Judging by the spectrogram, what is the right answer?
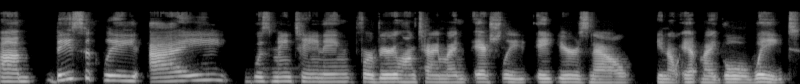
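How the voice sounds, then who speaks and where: A woman speaks at a fairly slow pace with a Chicago accent. Her pitch is fairly low, with ordinary variation. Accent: Chicago American. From US Midwest, Chicago area. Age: 60s. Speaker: fitness program member. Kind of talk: interview, personal story.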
